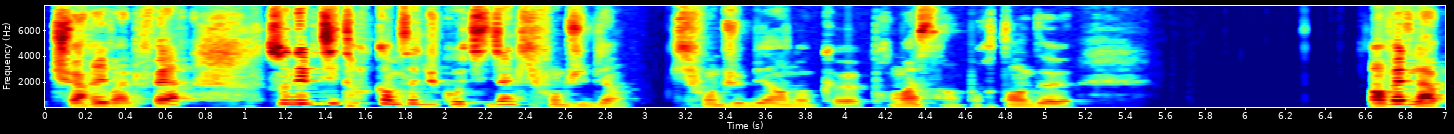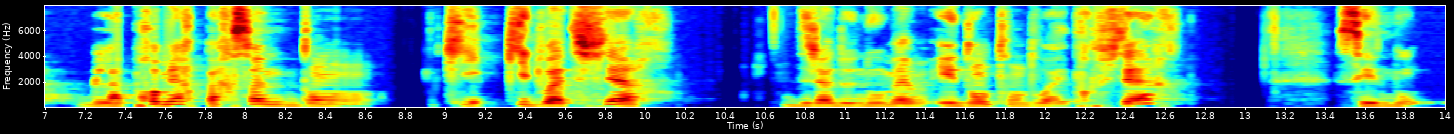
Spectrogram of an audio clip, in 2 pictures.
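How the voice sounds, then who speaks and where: A young woman hosts a faith podcast while she has a head cold. She speaks straight to her listeners in an earnest, encouraging tone, and her voice sits at an ordinary middle pitch. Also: a little mellow. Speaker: podcast host. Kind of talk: casual faith talk podcast.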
